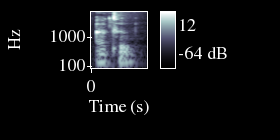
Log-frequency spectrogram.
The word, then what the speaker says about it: OTO: OTO is actually, you pronounce it Otto.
